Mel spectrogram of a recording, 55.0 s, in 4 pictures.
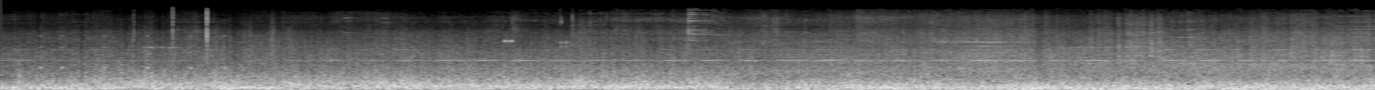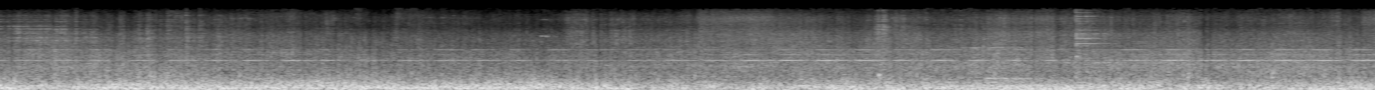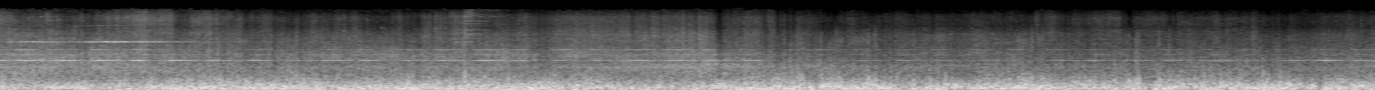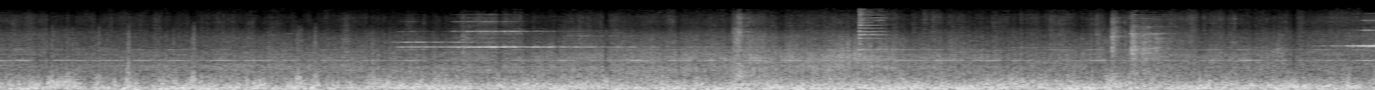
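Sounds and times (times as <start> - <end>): train wheels rumbling on rail: 0.0 - 55.0
high-pitched ring: 21.2 - 30.2, 45.2 - 47.8.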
